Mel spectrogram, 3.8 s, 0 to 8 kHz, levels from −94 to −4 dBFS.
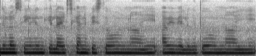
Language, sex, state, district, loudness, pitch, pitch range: Telugu, female, Telangana, Hyderabad, -14 LUFS, 190 Hz, 185-195 Hz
